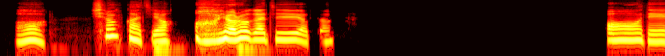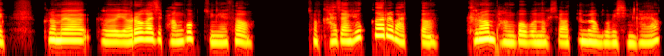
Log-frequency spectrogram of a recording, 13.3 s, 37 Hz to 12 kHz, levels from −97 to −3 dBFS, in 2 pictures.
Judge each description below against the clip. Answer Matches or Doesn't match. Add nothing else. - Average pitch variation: Matches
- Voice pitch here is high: Doesn't match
